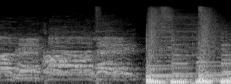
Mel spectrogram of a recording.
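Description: Mixed choir singing in harmony, almost unaccompanied at first; about one and a half seconds in, the band comes back in loudly with drums and bass under the voices.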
